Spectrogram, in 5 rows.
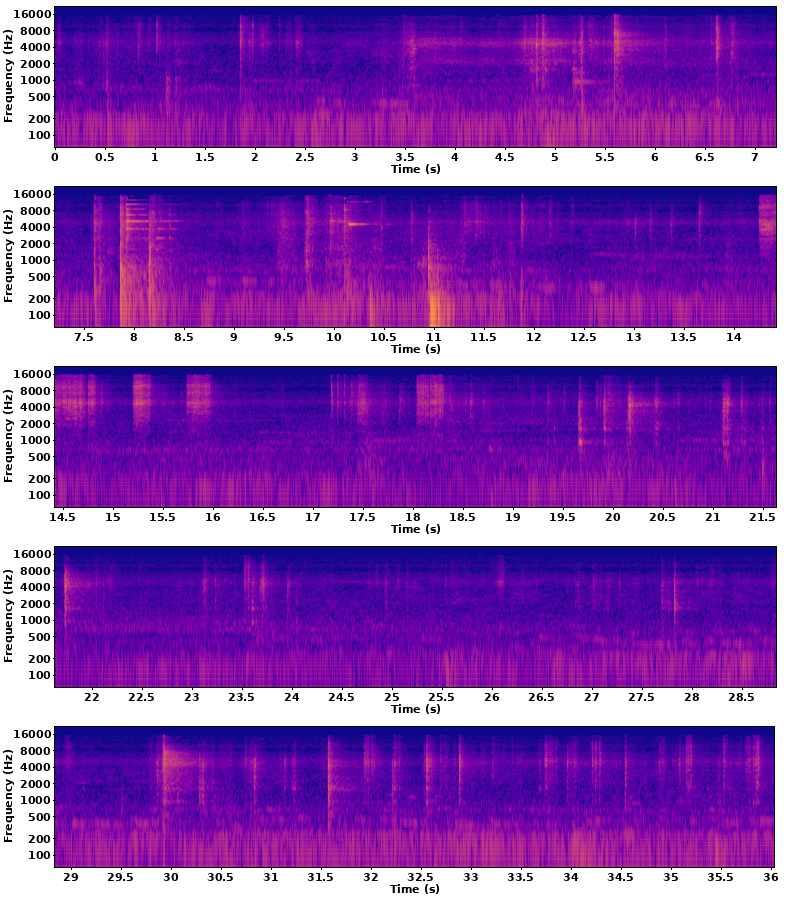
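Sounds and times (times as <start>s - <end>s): metal tools clinking: 7.8s - 8.5s, 9.7s - 10.6s.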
